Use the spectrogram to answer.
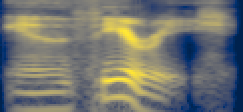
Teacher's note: when I say N, I don't actually produce it as an alveolar N, but rather interdentally. So I'll say in theory. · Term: dentalized nasal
